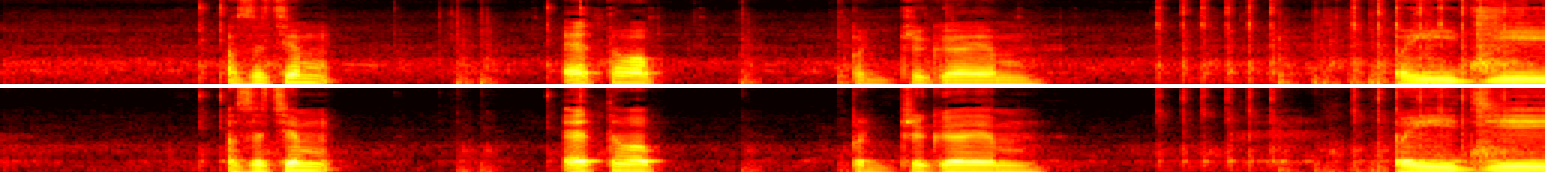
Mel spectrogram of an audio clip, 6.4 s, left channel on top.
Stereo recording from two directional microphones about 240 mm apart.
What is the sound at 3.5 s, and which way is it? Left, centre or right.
Speech, right.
